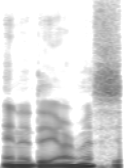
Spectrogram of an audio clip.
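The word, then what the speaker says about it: Ana de Armas: No. Say it correctly, and then I'll tell you you have the right answer. – Anna? – Anna de Armas. – Anna de Armas? – Yeah, here, I'll show you.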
